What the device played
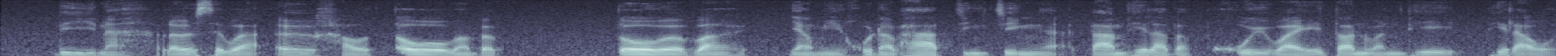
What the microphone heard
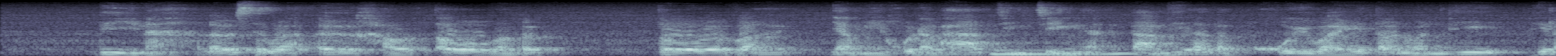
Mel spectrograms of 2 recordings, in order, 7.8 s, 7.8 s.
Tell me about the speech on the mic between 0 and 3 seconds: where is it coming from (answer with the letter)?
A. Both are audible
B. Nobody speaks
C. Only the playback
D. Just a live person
C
